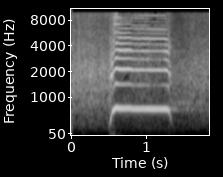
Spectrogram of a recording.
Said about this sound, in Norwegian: Og det beste av alt, Marit Myklebust her I kveld. Ja da! Ja, det var applaus!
